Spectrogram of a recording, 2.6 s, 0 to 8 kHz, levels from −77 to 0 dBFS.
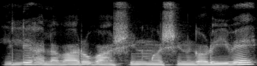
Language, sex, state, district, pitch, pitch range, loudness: Kannada, male, Karnataka, Bidar, 185 Hz, 180-190 Hz, -15 LUFS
